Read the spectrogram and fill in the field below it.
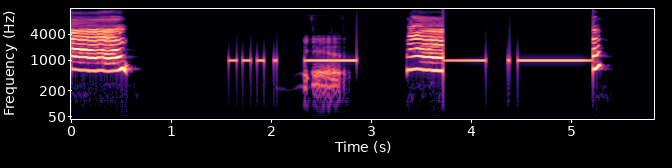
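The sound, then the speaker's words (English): Two loud cat meows alternate with electronic beeps: a quick run of short bleeps, a steady tone over a burst of static, and long flat beeps, with no talking. “But this is what cats sound like. That is what they sound like. When they open their little mouths, that's what comes out.”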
